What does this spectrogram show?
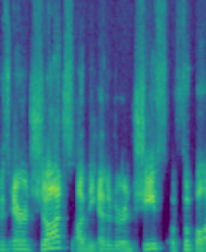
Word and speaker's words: Schatz: and then he said something about it rhyming with shots and beers, and so I'm like, okay, so we'll go with Schatz and Tanier.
